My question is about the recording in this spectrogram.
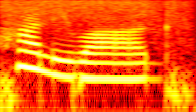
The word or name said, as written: polliwog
